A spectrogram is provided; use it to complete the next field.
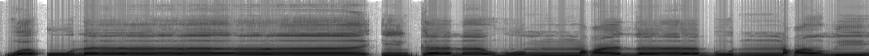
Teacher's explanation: Karena ada mad thabi'i bertemu dengan huruf yang disukunkan yaitu mim. Mimnya ini disukunkan karena berhenti ya ujung ayat. Maka d ini dipanjangkan boleh dua harakat, empat harakat atau enam harakat. Mad arid lisukun.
